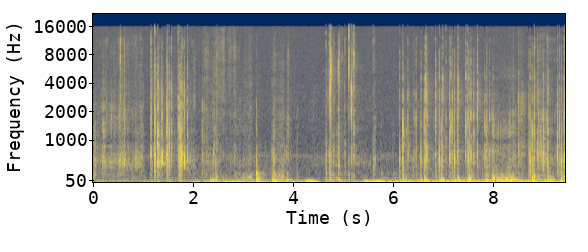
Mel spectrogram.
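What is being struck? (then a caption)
Small faux leather handbag. Long acrylic nails tap and scratch the front panel of a small pink vegan-leather Matt & Nat mini handbag, held upright, hollow and apparently empty. Quick, dry clicks and crisp scratching strokes come in uneven bursts, with a low thud in each tap and a bright, papery rasp over it.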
